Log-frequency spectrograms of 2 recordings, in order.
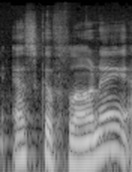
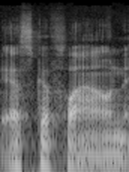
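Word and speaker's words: Escaflowne: that I don't know that's me escaflone I I liked it I haven't seen it in a while though I heard someone pronounce it escaflown and I almost committed sapuku right right there on the spot floating it's pretty cool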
